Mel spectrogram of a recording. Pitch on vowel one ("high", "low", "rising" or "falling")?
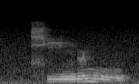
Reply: high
